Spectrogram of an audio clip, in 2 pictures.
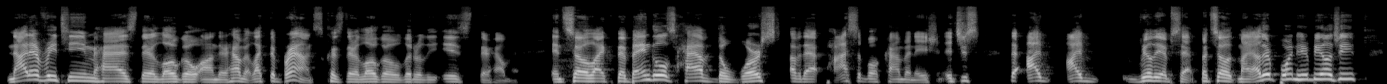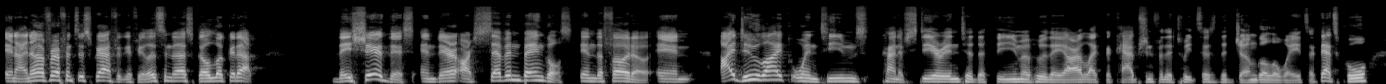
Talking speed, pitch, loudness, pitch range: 220 wpm, 140 Hz, -20 LUFS, 120-165 Hz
